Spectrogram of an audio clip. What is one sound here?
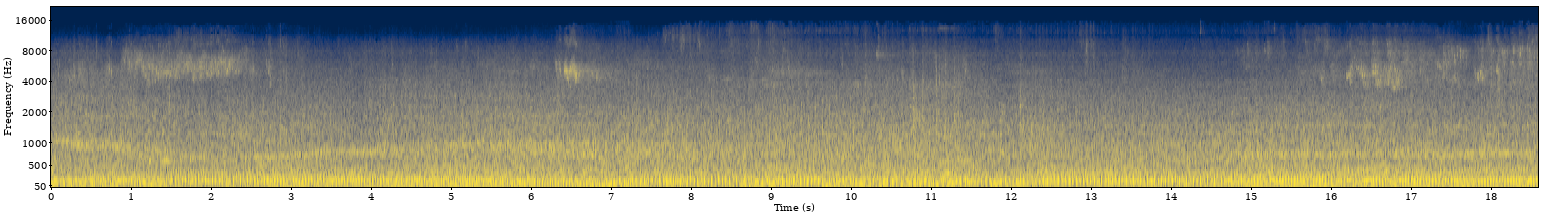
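Tyres squeal on the track.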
